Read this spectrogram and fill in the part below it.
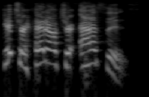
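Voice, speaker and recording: A man with a high, sharp voice argues his opinions bluntly and emphatically. He swears freely as a panelist in a heated discussion. The sound is dry and slightly dull. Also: big pitch swings, takes it slowly, no echo. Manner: blunt, foul-mouthed, emphatic. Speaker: panelist on a pop culture discussion show.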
